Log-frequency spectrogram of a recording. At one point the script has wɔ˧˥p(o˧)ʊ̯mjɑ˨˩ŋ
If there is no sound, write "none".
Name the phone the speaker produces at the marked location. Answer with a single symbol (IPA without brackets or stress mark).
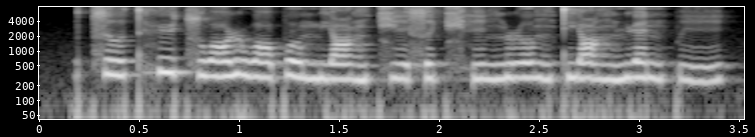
o˧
